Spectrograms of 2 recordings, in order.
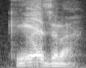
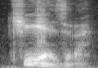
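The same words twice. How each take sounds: First: The word begins with a hard k sound. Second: The word begins with a soft ch sound. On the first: The speaker is French. The speaker calls it wrong. "The French pronounce it C H with a K" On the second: The speaker is Italian. The speaker calls it right. "The Italians pronounce it"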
